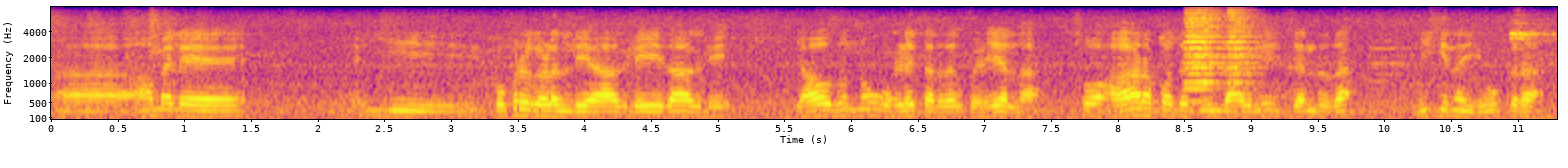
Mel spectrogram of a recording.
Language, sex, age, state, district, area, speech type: Kannada, male, 60+, Karnataka, Shimoga, rural, spontaneous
